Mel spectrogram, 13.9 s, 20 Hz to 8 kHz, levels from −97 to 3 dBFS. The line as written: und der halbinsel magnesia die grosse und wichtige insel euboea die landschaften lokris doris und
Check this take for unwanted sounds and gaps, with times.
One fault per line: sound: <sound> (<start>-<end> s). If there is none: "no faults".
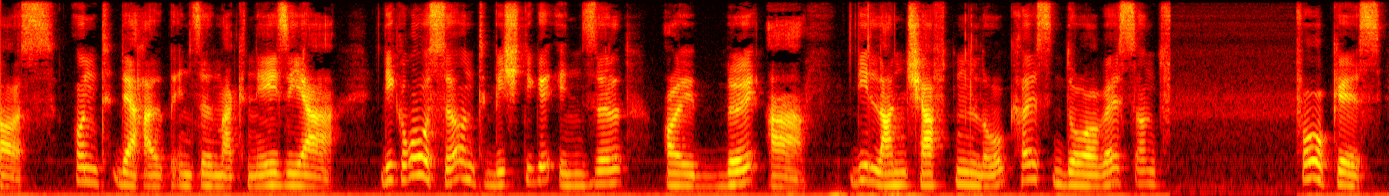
no faults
